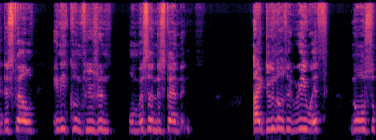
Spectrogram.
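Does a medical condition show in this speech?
Yes: quadriplegic cerebral palsy, severe.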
